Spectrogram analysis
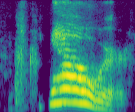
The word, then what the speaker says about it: bjerg: No, she says, the word begins with B-J. You need to pronounce the J. Like Bjorn or Bjork. I try again. Bjauer. The word is spelled B-J-E-R-G, like berg or mountain, but in Danish it is Bjauer.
